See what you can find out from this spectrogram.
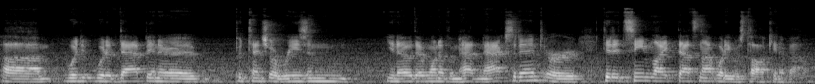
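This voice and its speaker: A man speaking as a police investigator in a phone interview, choosing his words in a hesitant, measured and polite way. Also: medium pitch, fairly even intonation. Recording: echoey recorded phone call with faint noise.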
